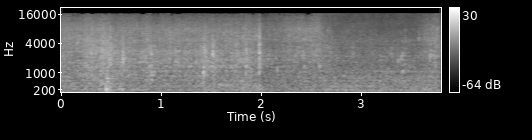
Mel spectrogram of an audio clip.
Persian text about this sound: وقتی مغز برنج خام بودش، یعنی هنوز پخته نشده بود، اون موقع زمانیه که ما برنج رو میتونیم آبکش کنیم. ما به سرد باز میذاریم و بعد برنج رو میریزیم داخل سبد.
